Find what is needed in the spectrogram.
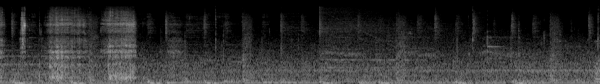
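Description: Two short slurps of ramen noodles, about half a second and a second in, over background music.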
